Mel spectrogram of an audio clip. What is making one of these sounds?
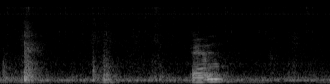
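Fabric rustles as clothes are handled and set down.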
